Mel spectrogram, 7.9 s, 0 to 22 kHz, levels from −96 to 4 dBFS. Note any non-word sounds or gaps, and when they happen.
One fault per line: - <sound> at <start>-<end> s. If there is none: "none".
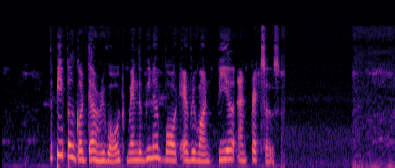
none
